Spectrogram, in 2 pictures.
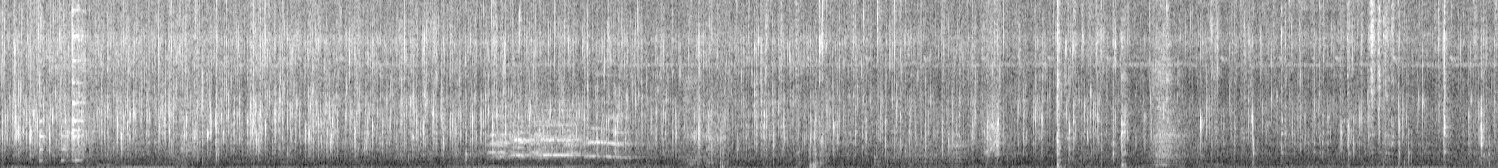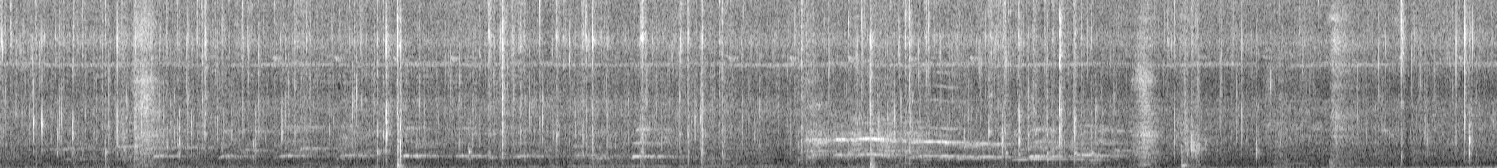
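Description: Food frying in a pan: a steady sizzle with frequent crackles and pops. A rooster crows several times in the background.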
